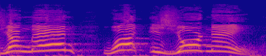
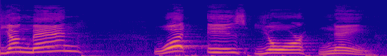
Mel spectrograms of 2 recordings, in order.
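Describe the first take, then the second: First: It is hollered loudly and angrily. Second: It is said calmly, without shouting.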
